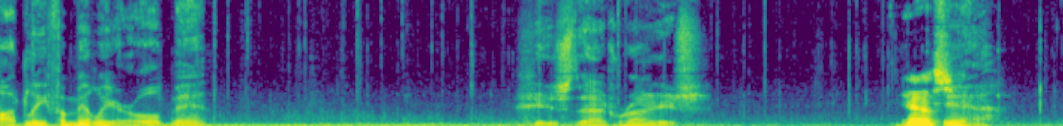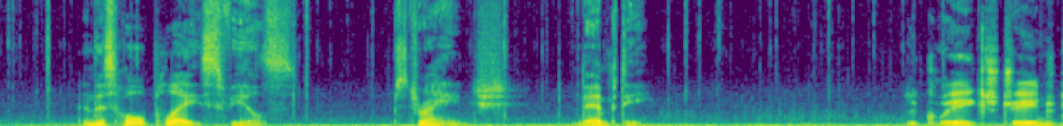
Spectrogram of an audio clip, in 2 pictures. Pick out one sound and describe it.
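An elderly man speaks slowly and calmly nearby.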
